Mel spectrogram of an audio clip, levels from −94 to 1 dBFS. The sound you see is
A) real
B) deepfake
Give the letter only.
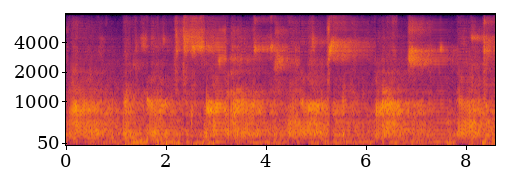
B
